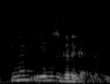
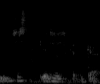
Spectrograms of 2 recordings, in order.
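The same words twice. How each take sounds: First: Said in the usual way. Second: Whispered. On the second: Acted. Repeating the verdict as aside.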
